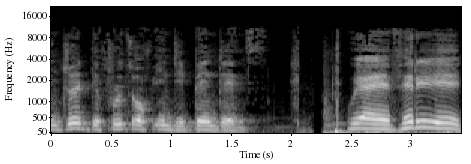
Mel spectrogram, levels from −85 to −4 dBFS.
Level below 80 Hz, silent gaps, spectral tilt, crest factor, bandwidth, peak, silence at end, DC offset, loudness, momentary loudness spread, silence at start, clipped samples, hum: -38 dBFS; 2.19-2.25 s; -6.5 dB/octave; 14 dB; 11.5 kHz; -8 dBFS; 0 s; under 0.1%; -23 LUFS; 13 LU; 0 s; under 0.1%; none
